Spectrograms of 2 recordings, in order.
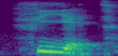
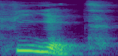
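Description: No difference in how they are said.

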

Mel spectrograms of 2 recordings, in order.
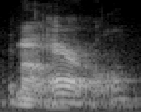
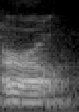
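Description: First: The name is said as two syllables. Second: The name is said as one syllable. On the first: The speaker calls it right. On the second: The speaker calls it wrong. "A lot of people say Earl. It's not Earl"

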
